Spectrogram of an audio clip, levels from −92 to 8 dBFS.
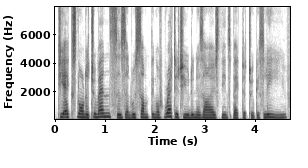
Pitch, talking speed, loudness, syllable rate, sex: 200 Hz, 230 wpm, -19 LUFS, 6.1 syllables/s, female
